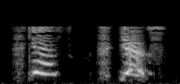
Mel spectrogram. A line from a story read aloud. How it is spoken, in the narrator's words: cried the girl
